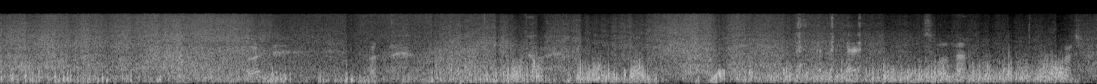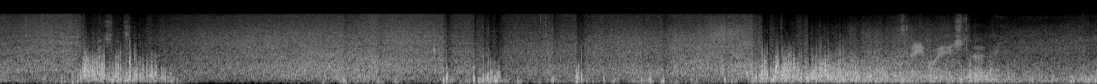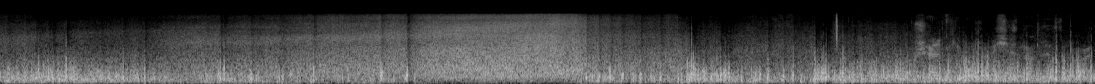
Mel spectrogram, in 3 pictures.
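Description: Atlantic surf breaking and washing up a sandy beach, the rush of water swelling and easing as each wave comes in, with wind buffeting the microphone.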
